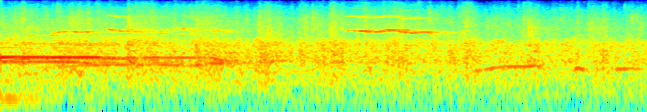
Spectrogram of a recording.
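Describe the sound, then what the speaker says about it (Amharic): At a film premiere, an audience applauds the honoured artists in a brief burst of dense clapping, loudest at the start and easing slightly, with some voices mixed in. "አጨብጭቡላቸው"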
